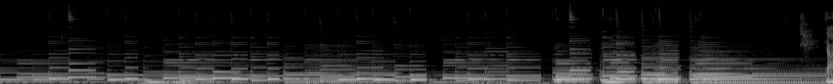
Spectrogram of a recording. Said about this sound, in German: jetzt haben wir hier wieder eine akustische Gitarre. Keine Ahnung. Bisschen softer, glaube ich. Mal gucken, wie die klingt, wenn man die ganz soft spielt.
